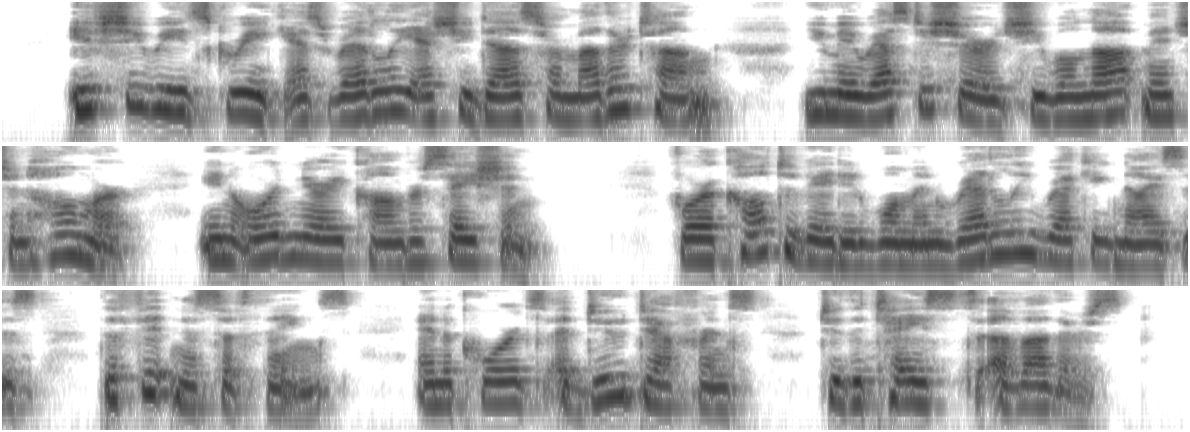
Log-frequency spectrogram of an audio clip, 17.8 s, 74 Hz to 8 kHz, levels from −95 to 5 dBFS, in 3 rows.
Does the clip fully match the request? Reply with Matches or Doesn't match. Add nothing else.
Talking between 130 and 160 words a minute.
Matches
